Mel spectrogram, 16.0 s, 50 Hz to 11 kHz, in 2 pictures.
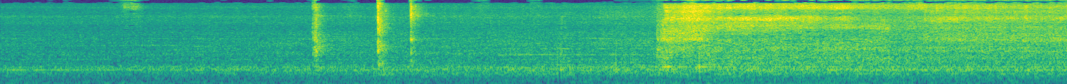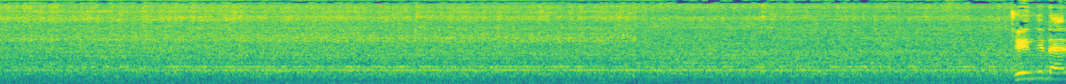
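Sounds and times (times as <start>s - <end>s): steady mechanical whine: 0.0s - 16.0s
milling machine feed drive hum: 3.3s - 16.0s.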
